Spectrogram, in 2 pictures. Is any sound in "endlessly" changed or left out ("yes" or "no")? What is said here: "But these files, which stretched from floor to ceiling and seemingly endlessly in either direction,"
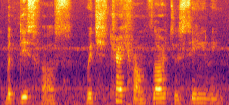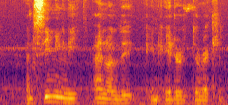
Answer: yes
